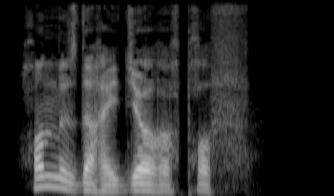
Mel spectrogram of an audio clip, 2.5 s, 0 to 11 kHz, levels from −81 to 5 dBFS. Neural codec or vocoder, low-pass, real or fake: none; 9.9 kHz; real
